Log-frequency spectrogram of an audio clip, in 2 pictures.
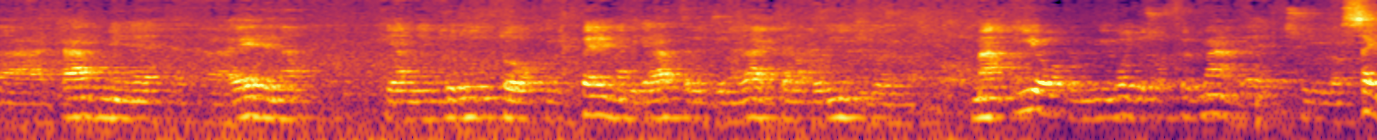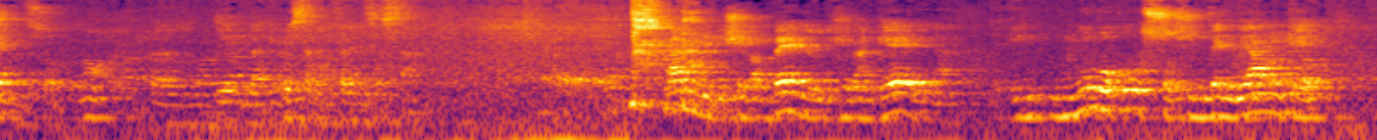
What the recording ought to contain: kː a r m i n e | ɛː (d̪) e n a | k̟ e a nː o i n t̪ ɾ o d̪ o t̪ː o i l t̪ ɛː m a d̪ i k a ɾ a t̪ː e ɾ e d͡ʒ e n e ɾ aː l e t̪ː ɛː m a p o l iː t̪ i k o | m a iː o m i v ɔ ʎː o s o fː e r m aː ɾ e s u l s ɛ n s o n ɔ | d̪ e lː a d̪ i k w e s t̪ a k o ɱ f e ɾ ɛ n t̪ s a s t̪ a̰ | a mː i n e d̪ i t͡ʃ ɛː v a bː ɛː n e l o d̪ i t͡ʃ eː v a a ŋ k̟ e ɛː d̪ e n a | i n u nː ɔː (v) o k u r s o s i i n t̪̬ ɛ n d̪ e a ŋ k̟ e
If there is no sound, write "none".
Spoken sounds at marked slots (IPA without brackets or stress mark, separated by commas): d̪, v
